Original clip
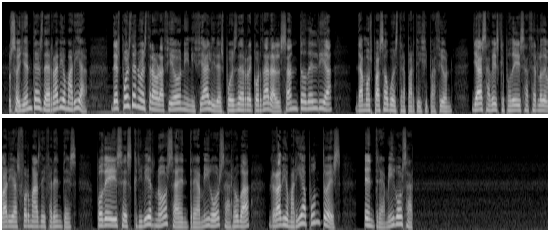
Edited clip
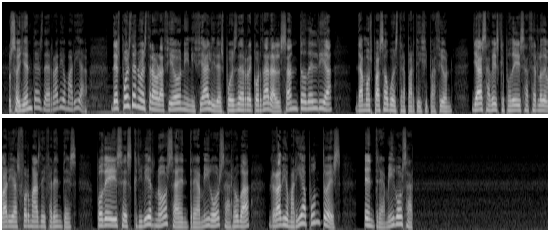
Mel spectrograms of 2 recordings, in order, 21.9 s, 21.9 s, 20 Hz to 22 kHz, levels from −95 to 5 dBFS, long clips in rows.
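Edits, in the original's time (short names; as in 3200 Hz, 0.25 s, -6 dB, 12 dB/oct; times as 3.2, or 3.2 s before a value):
0.61–1.65 gain -10 dB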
